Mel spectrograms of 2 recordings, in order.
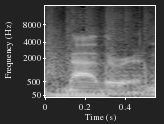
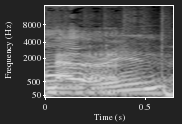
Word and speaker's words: Mathurin: Benedict Mathurin? No. Hard no? – Yeah, there's no TH. – Mathurin. – No, Mathurin. – Mathurin. That's so bad.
